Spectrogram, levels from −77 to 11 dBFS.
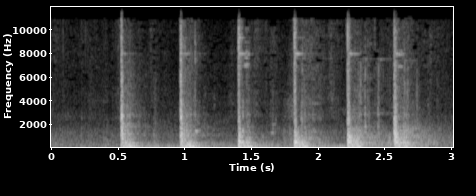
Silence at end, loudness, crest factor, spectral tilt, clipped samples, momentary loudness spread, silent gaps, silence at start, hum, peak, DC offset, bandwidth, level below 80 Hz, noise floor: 0 s; -13 LUFS; 14 dB; -4.5 dB/octave; 0.3%; 3 LU; none; 0 s; none; 0 dBFS; under 0.1%; 12 kHz; -32 dBFS; -34 dBFS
